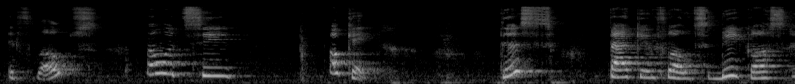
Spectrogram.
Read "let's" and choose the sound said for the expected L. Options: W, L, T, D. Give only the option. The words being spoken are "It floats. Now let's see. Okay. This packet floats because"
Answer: W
